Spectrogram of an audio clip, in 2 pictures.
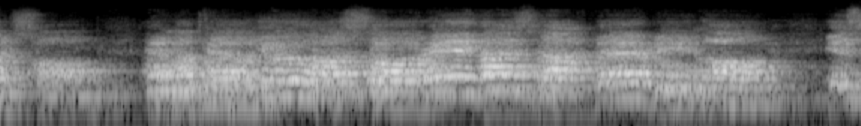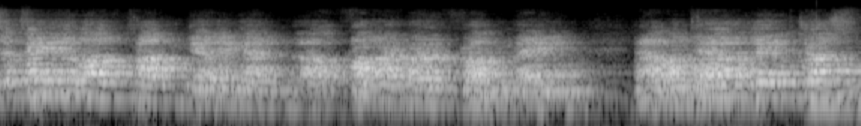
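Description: Large mixed choir of men's and women's voices singing together, with short breaks between phrases about a second in, near the middle and near the end.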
